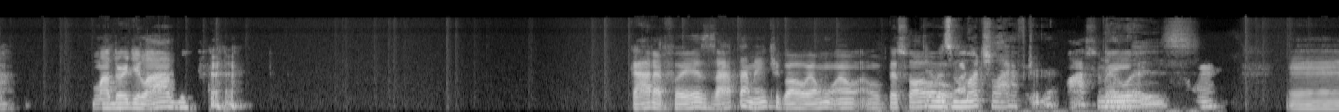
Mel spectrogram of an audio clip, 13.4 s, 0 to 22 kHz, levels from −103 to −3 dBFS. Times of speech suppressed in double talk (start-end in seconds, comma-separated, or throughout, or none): 9.54-10.73, 11.33-12.19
